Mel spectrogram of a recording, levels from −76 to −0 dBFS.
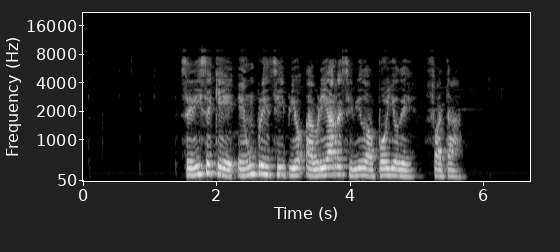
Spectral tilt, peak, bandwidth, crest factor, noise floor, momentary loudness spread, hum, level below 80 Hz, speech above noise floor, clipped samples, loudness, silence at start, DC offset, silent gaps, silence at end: -6 dB/octave; -2 dBFS; 9.2 kHz; 16 dB; -69 dBFS; 9 LU; none; -64 dBFS; 54 dB; under 0.1%; -16 LUFS; 1.5 s; under 0.1%; none; 1.05 s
